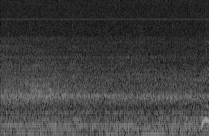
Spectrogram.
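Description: Motorcycle running at low speed, heard as a steady hiss of wind and road noise with a faint low engine hum.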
